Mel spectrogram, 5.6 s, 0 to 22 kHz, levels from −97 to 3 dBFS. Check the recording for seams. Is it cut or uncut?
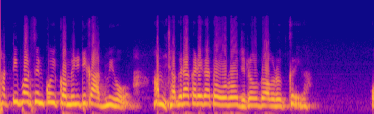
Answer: uncut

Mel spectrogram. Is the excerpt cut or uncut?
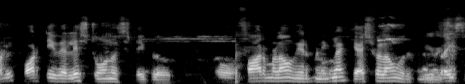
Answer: cut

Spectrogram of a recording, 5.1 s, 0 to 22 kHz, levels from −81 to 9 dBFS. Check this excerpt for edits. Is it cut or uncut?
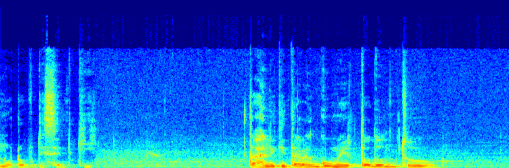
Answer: cut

